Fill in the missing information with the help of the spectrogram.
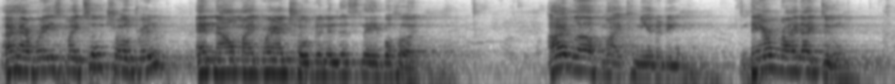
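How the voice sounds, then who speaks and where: A hoarse woman in her sixties from New York City gives an emphatic, deliberate prepared speech at a community meeting. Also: mid-range voice. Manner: emphatic, deliberate rhetorical delivery. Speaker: community housing activist. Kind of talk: prepared public speech at a town hall. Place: large indoor community hall. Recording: echoey hall, distant microphone.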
